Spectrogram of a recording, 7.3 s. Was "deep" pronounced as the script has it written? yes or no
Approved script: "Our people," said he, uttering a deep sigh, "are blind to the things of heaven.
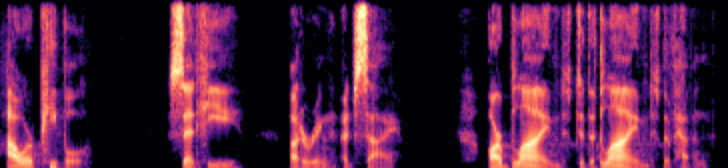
no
